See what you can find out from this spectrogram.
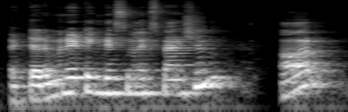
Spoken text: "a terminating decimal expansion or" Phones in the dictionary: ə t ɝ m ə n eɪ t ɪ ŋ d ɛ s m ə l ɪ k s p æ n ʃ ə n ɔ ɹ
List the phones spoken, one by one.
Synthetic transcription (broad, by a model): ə t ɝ m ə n eɪ t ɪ ŋ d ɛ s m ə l ɪ k s p æ n ʃ ə n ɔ ɹ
